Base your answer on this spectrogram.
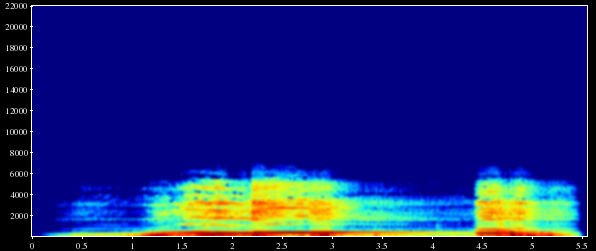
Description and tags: Two short burst of feedback with a third descending out. This sample was generated with a Gibson SG and a VOX AC-30 amplifier. It was recorded using two microphones (a Shure SM-58 and an AKG), one positioned directly in front of the left speaker and the other in front of the right. A substantial amount of bleed was inevitable!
